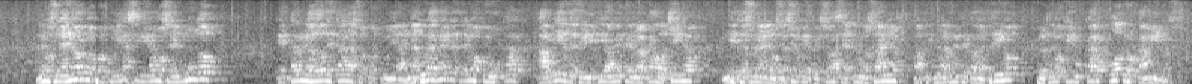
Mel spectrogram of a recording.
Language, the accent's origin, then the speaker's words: Spanish; Montevideo, Uruguay; yo soy montevideano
